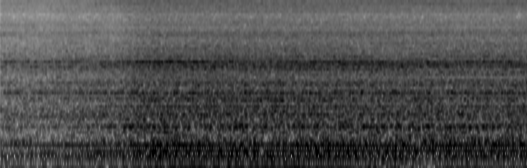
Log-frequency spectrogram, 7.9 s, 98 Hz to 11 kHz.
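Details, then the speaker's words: Pontiac 3.6 L V6 after a second timing chain and cam phaser replacement (bank 1 chain had been slack): even, steady idle with a smooth hum and no rattle or ticking from the timing chain end. "there you go it's done it's complete well for the second time in a row is back running"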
